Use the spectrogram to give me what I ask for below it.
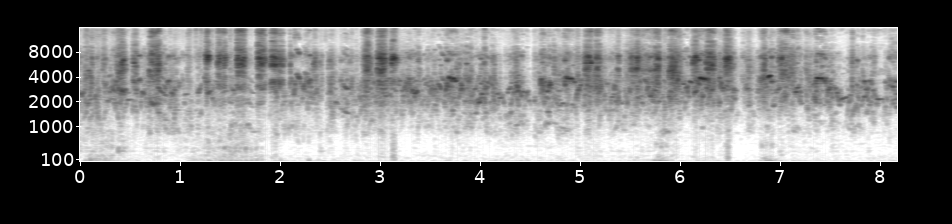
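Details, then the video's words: Pet budgerigars chattering quietly and affectionately together: an unbroken stream of high, scratchy twittering and rapid chirps, with brief clicks and no human voices or music. "Cute Budgies Sharing Soft Love Sounds"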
